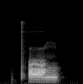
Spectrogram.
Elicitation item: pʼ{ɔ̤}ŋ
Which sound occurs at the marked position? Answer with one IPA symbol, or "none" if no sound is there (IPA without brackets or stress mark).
ɔ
